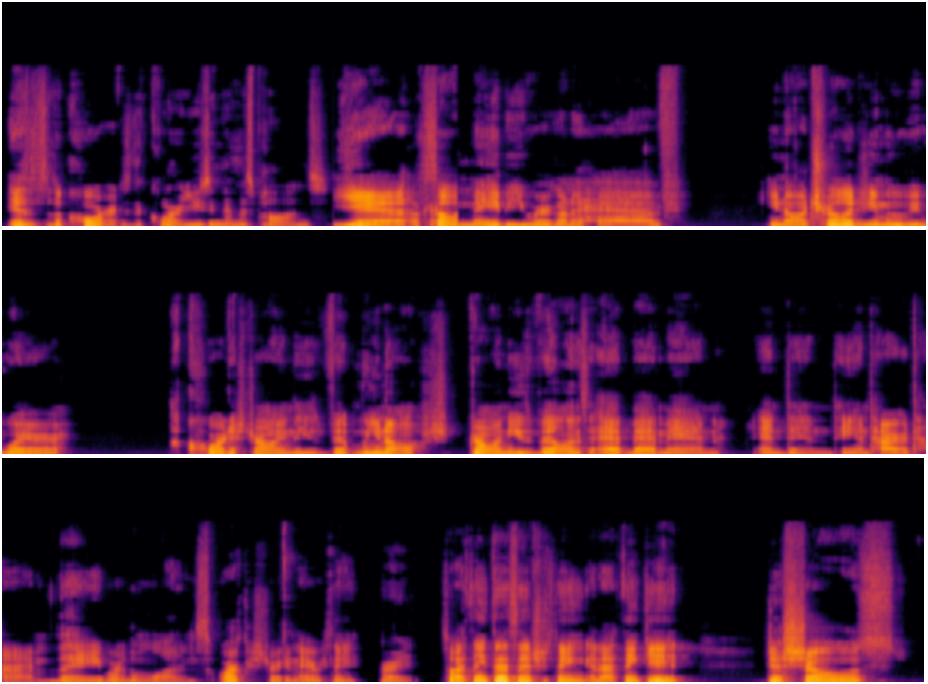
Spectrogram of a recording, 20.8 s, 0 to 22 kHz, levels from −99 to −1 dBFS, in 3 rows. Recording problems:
none

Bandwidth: 15.5 kHz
